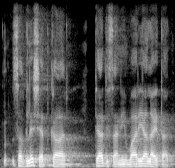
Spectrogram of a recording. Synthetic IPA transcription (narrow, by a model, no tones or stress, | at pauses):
səɡleɕɛt̪kaɾ | t̪jad̪isaniːʋaɾjalajt̪a̰t̪̚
